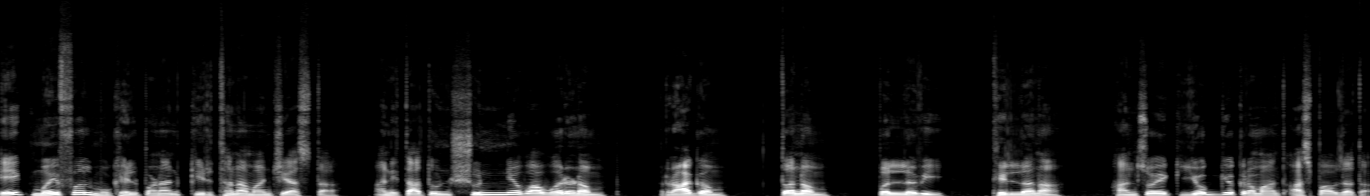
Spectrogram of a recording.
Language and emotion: Goan Konkani, neutral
